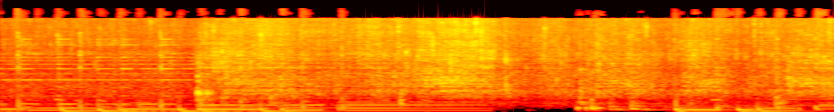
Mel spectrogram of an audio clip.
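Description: Chicken simmering in red glutinous rice wine lees sauce, sizzling and bubbling in a pot as it is stirred with a wooden spatula; the sizzle grows louder about two seconds in. Soft background music plays underneath.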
